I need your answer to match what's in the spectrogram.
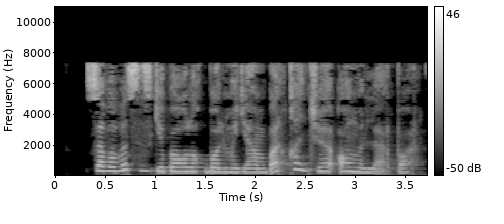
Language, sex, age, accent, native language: Uzbek, female, under 19, Toshkent shahri, Uzbek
